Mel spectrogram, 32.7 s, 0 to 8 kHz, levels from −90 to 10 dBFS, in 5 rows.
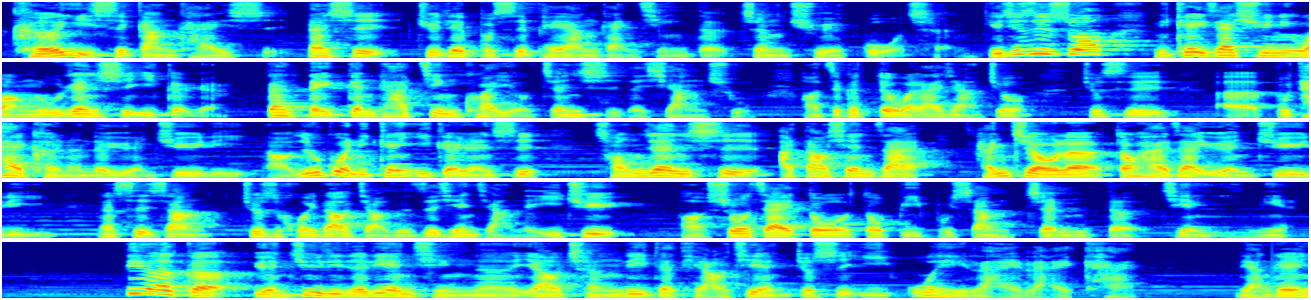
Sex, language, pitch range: male, Chinese, 95-130 Hz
